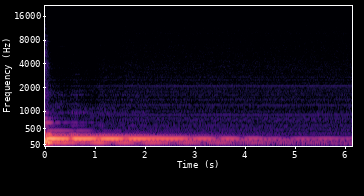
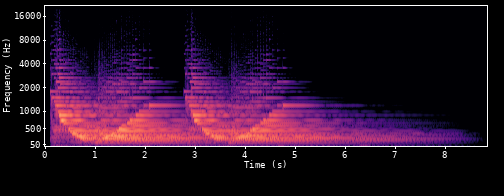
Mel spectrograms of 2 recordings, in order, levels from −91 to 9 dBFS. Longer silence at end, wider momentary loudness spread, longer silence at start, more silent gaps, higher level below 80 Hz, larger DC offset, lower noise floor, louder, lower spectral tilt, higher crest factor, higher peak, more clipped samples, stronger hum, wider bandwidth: second, 1.8 s vs 1.95 s; about the same, 22 LU vs 20 LU; about the same, 0 s vs 0.1 s; neither; about the same, -60 dBFS vs -64 dBFS; neither; second, -49 dBFS vs -72 dBFS; second, -22 LUFS vs -19 LUFS; first, -12.5 dB/octave vs -8 dB/octave; about the same, 22 dB vs 18 dB; about the same, -2 dBFS vs -4 dBFS; neither; neither; second, 1 kHz vs 8.2 kHz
